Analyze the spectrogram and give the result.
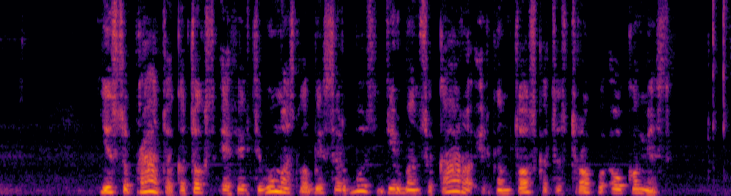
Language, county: Lithuanian, Vilnius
